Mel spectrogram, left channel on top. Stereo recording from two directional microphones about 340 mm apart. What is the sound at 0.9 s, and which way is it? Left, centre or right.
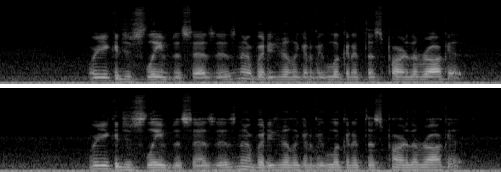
Speech, centre.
